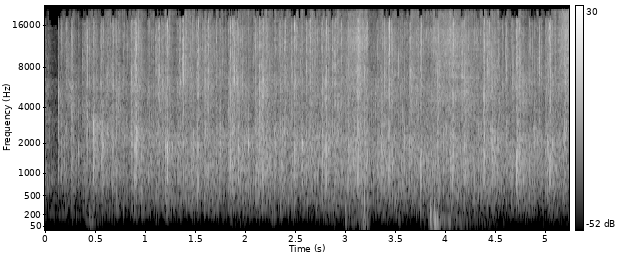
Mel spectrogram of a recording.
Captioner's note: applause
